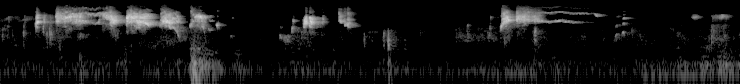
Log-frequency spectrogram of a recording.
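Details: Baby monkey Adler, hungry and missing his mother, cries in a small monkey's hands: a long harsh shrill screaming bout, short squeaks, then another wavering high wail after a pause.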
